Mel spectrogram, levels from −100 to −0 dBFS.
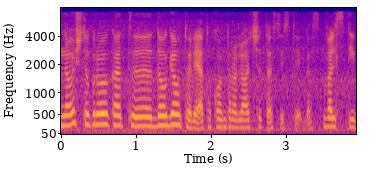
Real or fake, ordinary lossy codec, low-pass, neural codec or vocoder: real; MP3, 48 kbps; 7.2 kHz; none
